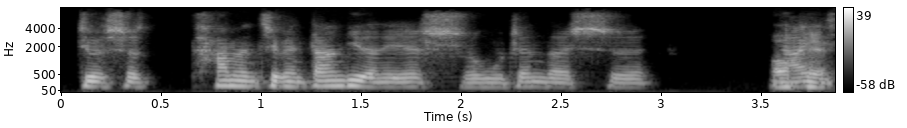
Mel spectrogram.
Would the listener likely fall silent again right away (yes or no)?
no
